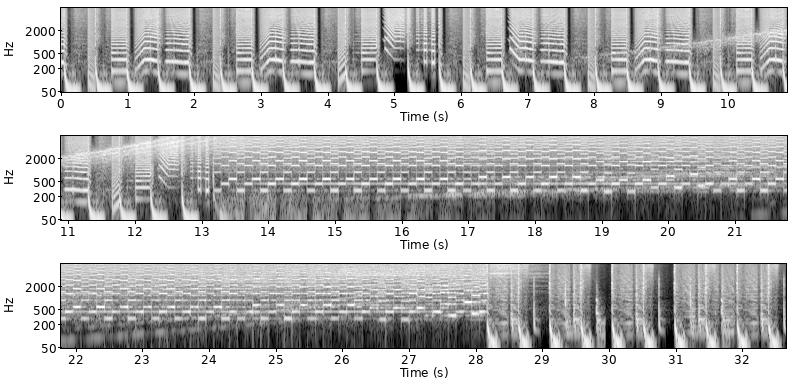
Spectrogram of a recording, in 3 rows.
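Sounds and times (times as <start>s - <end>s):
progressive house and electro house music: 0.0s - 32.6s.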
